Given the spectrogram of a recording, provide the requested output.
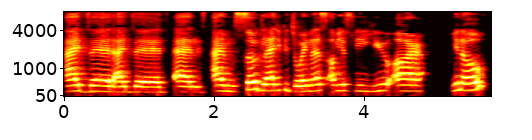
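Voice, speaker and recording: A woman's voice: mid-range voice, fairly even intonation, a little slow, low-quality recording. A young woman hosting a casual video-call interview, bubbly, friendly and playful, on a headset from a room at home. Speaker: YouTuber host.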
